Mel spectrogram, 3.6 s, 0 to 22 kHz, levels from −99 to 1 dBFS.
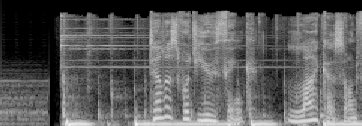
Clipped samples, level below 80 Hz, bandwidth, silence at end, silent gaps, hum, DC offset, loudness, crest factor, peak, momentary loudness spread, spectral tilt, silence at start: under 0.1%; -20 dBFS; 16 kHz; 0 s; 0.48-0.53 s; none; under 0.1%; -15 LUFS; 12 dB; -2 dBFS; 7 LU; -4 dB/octave; 0.05 s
